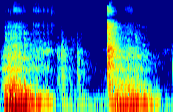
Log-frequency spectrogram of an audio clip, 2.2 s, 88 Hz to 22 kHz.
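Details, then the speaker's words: Barn-find 1975 Suzuki GT250 air-cooled twin, kicked over with easy-start spray: a deep heavy thump and roar, then a sharp bang a second later; backfire on kick-start, cause unknown, choke setting to be changed. "Oh, what the hell was that? That didn't sound good."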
